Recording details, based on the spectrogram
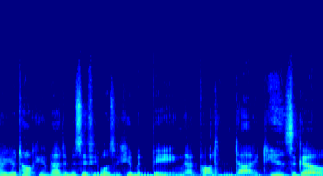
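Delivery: hushed, breathy, badly done put-on doctor voice. Quoting a franchise line to end the episode, doing a bad Dr. Loomis impression. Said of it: "that's a bad Loomis impression".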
